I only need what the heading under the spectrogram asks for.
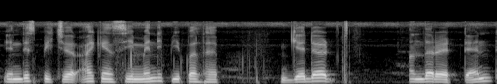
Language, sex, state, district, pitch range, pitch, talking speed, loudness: English, male, Arunachal Pradesh, Lower Dibang Valley, 120-135 Hz, 125 Hz, 170 wpm, -16 LUFS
